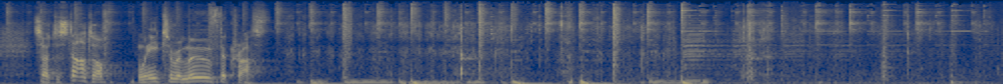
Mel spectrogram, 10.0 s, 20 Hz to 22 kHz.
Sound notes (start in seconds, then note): 2.7 bread crunching; 2.9 gentle upbeat music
